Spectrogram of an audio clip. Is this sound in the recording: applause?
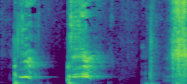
no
